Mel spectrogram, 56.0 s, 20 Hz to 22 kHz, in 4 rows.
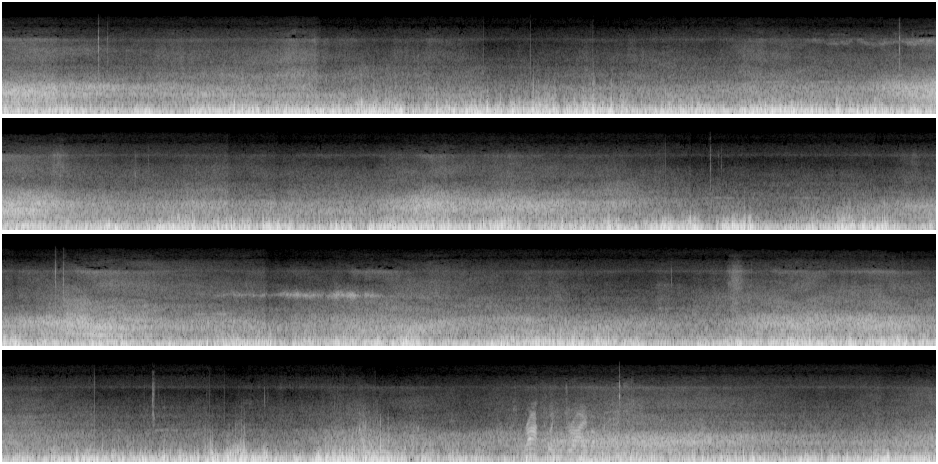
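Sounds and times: cars passing: 0:00.0 - 0:56.0
wind buffeting microphone: 0:00.0 - 0:56.0.

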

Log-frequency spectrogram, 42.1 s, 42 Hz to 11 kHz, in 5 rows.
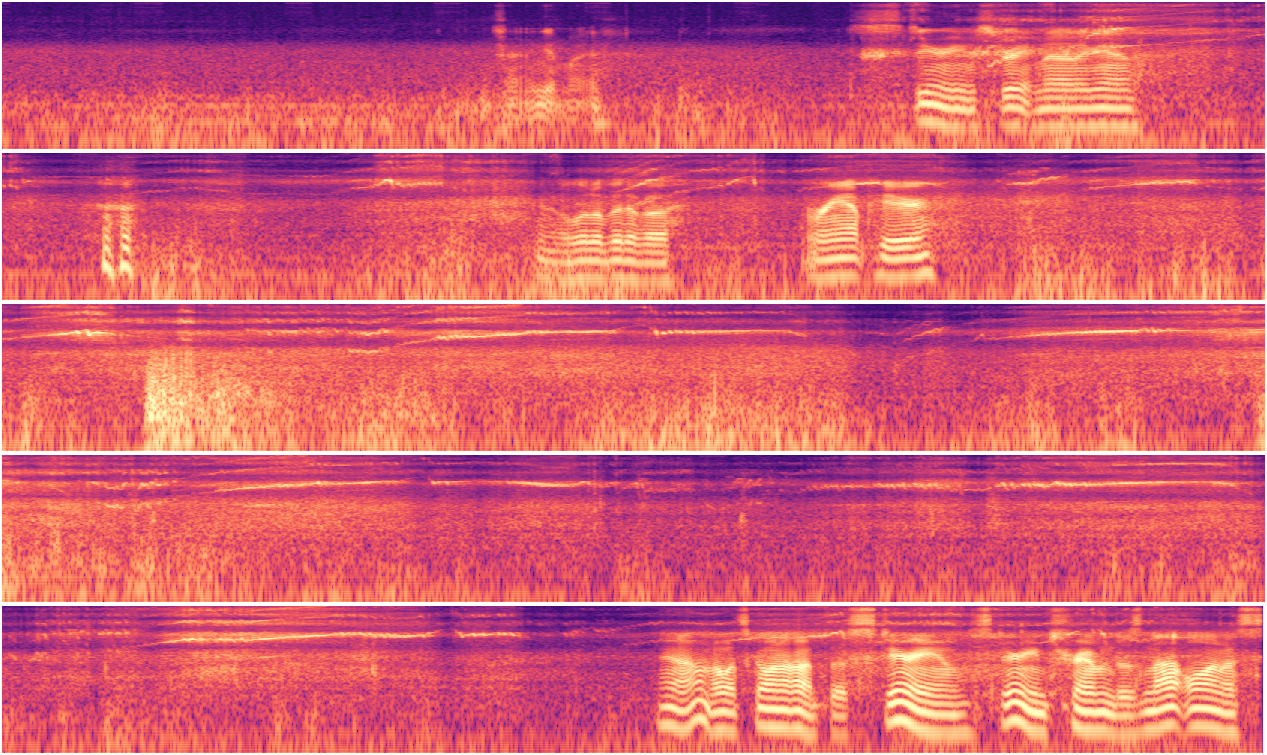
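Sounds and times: electric motor whine: 0:04.5 - 0:42.0
tyres rasping on concrete: 0:24.5 - 0:42.0.

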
